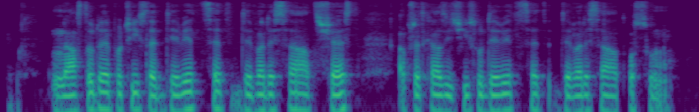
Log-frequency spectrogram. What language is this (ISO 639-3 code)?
ces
